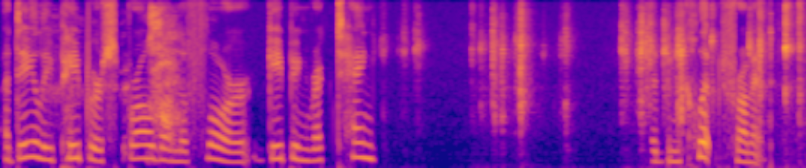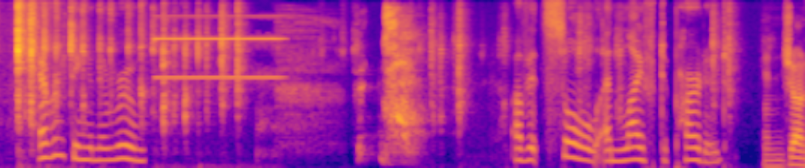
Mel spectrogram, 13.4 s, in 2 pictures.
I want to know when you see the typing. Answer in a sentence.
You can hear the typing from 3.1 to 13.2 s.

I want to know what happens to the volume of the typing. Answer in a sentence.
The loudness of the typing goes up, then down.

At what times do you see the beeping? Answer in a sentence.
The beeping can be heard from 8.0 to 9.1 s.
